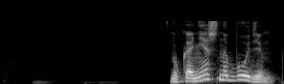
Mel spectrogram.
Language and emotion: Russian, positive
